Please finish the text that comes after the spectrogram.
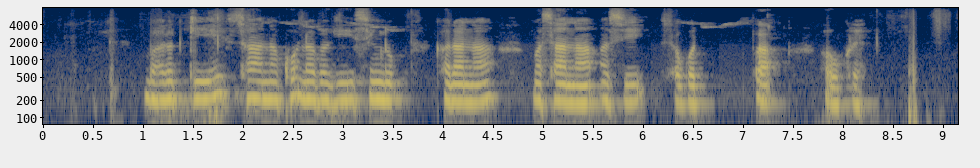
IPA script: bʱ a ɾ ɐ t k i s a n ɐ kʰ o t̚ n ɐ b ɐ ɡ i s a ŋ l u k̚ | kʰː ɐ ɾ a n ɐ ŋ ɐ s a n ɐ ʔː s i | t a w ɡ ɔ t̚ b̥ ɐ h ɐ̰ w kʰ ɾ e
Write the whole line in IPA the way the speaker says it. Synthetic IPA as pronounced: bʱ a ɾ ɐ t k i s a n ɐ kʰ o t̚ n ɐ b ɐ ɡ i s i ŋ l u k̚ | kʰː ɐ ɾ a n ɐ m ɐ s a n ɐ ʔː s i | s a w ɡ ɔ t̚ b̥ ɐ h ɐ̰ w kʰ ɾ e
